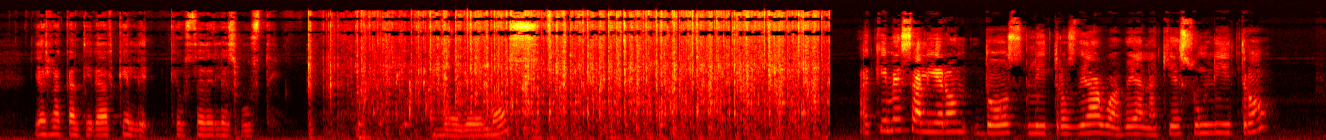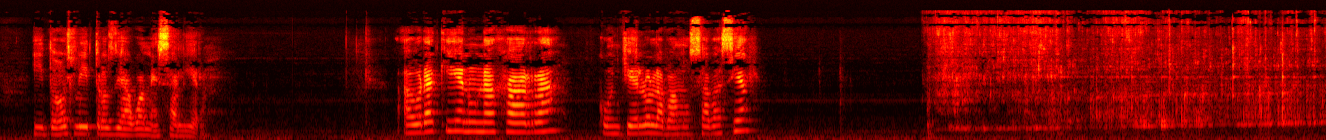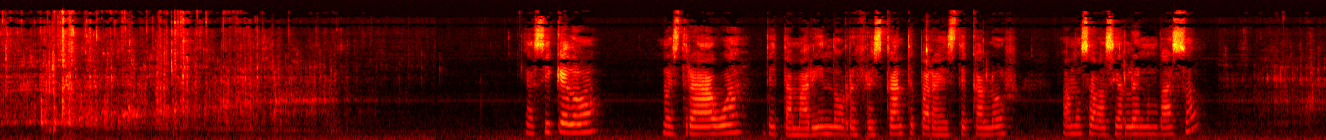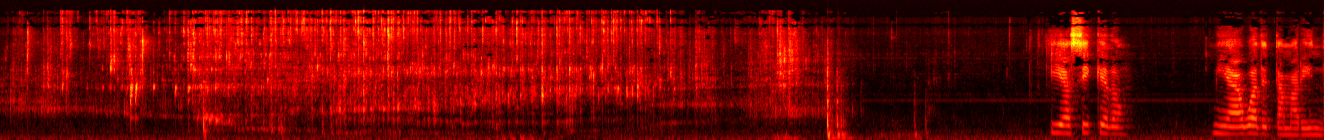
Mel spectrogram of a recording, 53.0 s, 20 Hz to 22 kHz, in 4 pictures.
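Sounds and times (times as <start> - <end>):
ice cubes clicking: 3.1 - 8.3
water pouring into pitcher: 3.1 - 8.3, 22.5 - 30.5, 39.0 - 48.4.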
